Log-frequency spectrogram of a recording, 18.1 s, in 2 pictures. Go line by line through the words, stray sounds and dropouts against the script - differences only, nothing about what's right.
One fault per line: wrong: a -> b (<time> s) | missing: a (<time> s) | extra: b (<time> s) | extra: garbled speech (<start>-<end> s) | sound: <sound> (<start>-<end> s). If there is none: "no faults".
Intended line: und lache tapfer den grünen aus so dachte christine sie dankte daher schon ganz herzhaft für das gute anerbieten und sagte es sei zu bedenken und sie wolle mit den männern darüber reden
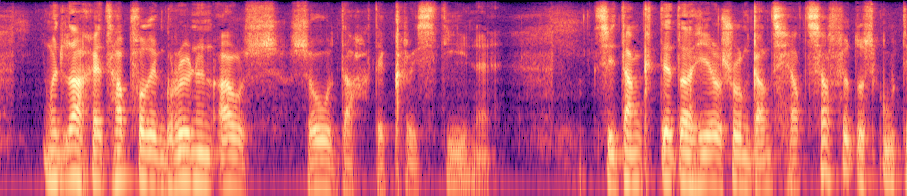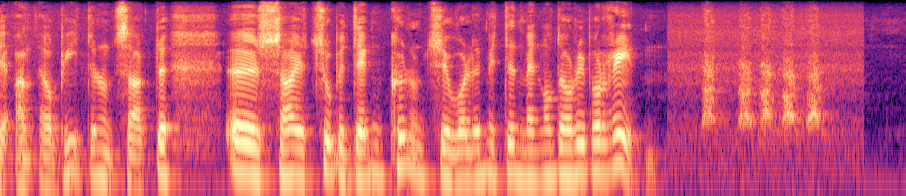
sound: bark (16.0-17.5 s)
